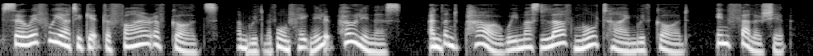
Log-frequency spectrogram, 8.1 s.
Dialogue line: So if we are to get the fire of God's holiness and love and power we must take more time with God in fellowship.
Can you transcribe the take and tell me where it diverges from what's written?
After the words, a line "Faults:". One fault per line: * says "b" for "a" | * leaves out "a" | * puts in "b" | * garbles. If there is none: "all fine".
So if we are to get the fire of God's [garbled] holiness and and power we must love more time with God in fellowship.
Faults:
* garbles
* leaves out "love"
* says "love" for "take"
